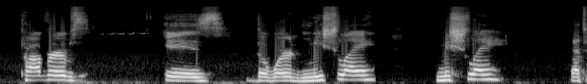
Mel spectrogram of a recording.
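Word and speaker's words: משלי: It's called Proverbs is the word mishle.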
